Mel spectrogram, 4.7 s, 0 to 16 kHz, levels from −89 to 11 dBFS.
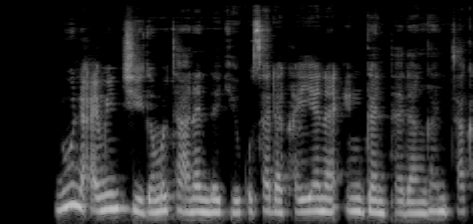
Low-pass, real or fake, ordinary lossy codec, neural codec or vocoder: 14.4 kHz; real; none; none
